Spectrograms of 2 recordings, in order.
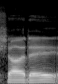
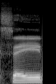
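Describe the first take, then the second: First: The name is not read as spelled. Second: The name is read as its spelling suggests. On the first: The speaker calls it right. "and never Sade" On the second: The speaker calls it wrong. "I would always mess up the pronunciation"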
